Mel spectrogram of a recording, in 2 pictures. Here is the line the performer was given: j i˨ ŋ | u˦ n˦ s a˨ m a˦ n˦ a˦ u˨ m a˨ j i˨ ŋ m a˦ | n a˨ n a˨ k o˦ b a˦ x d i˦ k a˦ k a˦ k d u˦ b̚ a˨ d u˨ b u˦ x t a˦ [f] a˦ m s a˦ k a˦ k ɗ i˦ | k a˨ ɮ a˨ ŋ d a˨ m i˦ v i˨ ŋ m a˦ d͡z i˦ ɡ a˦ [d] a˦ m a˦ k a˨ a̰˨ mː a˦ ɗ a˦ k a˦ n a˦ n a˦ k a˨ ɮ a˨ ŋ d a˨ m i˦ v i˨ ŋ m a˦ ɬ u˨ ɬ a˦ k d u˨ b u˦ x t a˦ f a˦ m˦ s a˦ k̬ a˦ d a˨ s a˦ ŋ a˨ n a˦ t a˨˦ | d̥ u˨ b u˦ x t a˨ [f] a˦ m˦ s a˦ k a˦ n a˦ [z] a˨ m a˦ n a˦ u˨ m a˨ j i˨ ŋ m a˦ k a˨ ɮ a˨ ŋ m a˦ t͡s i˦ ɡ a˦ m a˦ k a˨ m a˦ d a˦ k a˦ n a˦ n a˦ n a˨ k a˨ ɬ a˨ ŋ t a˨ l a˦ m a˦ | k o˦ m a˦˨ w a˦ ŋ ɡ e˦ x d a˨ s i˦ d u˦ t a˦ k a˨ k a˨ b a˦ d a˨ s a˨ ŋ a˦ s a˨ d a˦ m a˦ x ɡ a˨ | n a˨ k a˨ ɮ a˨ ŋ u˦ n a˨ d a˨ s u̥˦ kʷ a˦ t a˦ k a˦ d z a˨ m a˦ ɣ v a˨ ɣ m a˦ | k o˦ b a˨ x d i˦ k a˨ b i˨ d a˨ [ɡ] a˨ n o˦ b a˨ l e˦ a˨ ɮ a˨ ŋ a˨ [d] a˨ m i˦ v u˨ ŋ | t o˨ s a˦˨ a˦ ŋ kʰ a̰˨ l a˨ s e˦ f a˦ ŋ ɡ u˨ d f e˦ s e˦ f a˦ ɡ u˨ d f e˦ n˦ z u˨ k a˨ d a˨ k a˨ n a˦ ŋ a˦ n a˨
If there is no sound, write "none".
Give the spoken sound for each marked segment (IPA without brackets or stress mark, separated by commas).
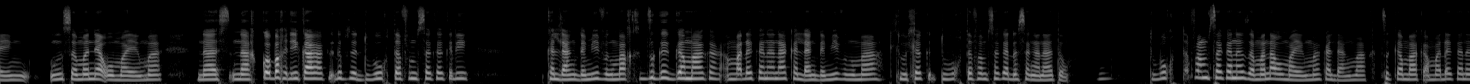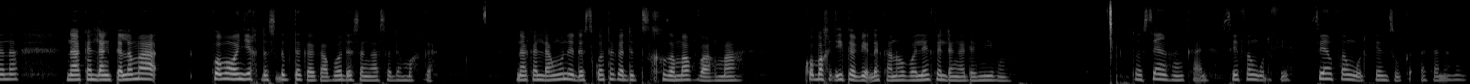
f, ɡ, f, z, k, d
